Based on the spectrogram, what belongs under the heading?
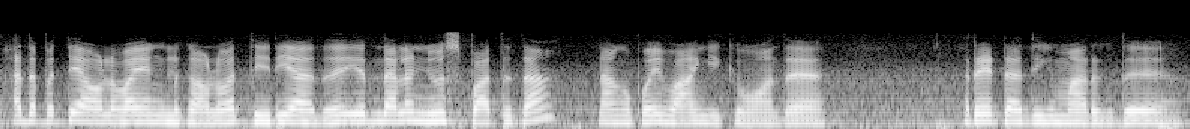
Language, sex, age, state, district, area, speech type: Tamil, female, 30-45, Tamil Nadu, Tiruvannamalai, urban, spontaneous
